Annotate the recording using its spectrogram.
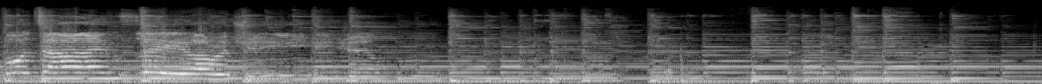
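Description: A man sings with an acoustic guitar, holding out the last sung line for about three and a half seconds. After that the acoustic guitar is strummed alone in a steady rhythm between verses.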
